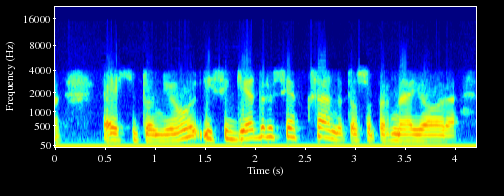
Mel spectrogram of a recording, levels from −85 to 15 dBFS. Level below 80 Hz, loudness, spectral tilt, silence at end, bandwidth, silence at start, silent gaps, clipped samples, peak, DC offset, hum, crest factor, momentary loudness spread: -50 dBFS; -17 LUFS; -8 dB/octave; 0.05 s; 6.6 kHz; 0 s; none; under 0.1%; -6 dBFS; 5%; none; 12 dB; 5 LU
